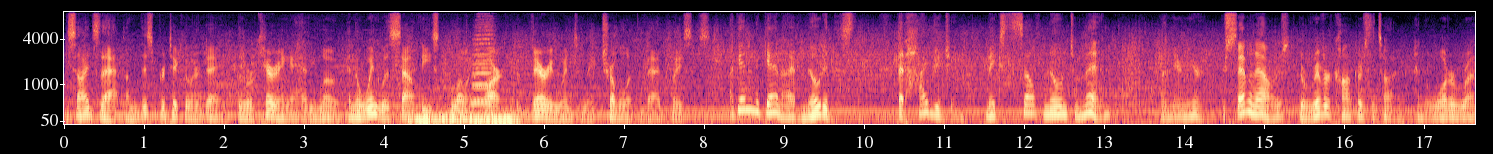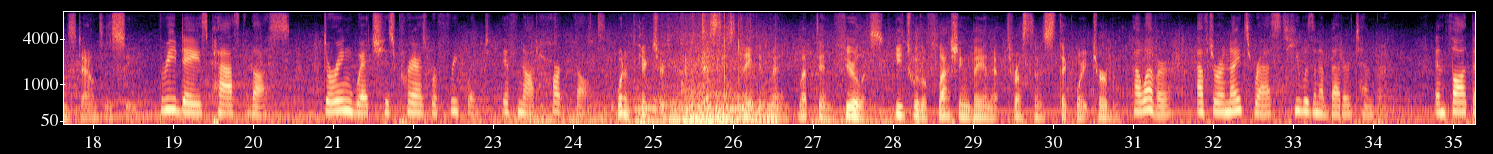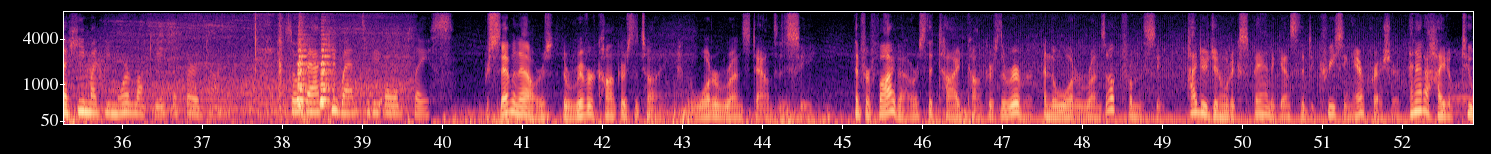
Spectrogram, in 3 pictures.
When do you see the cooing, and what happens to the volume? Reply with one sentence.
The cooing can be heard from 23.1 to 28.1 s, getting louder then quieter.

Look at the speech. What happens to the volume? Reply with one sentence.
The volume of the speech goes down.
